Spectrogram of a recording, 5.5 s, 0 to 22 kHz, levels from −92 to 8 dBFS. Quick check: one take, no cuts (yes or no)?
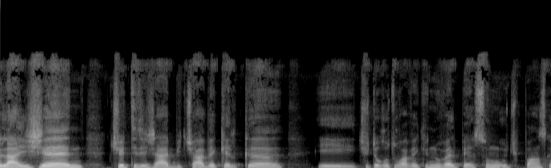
yes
